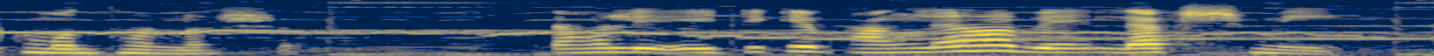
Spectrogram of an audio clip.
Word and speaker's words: লক্ষ্মী: হয় ক যোগ মধ্যস্ তাহলে এটিকে ভাঙলে হবে লাক্স্মি লাক্স্মি তারপর দেখুন নমোস্তুতে এখানে দেখুন লুপ্ত আছে এখানে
